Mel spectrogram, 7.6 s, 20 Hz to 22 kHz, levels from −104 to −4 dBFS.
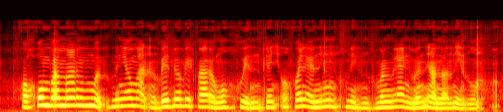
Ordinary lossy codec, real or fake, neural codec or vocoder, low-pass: none; fake; autoencoder, 22.05 kHz, a latent of 192 numbers a frame, VITS, trained on many speakers; none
